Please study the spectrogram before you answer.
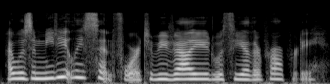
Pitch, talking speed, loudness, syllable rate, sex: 250 Hz, 220 wpm, -16 LUFS, 6.4 syllables/s, female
